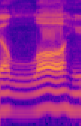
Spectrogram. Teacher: لفظ اللہ کو موٹا ادا کرنا، اس سے پہلے حرف پر زبر ہے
